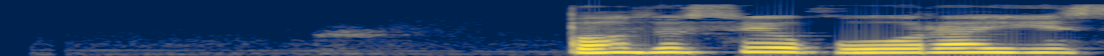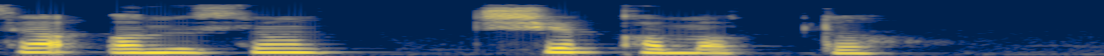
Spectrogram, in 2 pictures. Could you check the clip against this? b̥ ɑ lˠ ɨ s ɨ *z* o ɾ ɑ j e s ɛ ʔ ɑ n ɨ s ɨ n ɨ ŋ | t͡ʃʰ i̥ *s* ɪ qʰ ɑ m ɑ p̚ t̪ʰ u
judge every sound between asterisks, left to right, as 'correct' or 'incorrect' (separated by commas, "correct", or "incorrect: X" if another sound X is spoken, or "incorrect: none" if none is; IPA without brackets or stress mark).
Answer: incorrect: ʁ, incorrect: ʃ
